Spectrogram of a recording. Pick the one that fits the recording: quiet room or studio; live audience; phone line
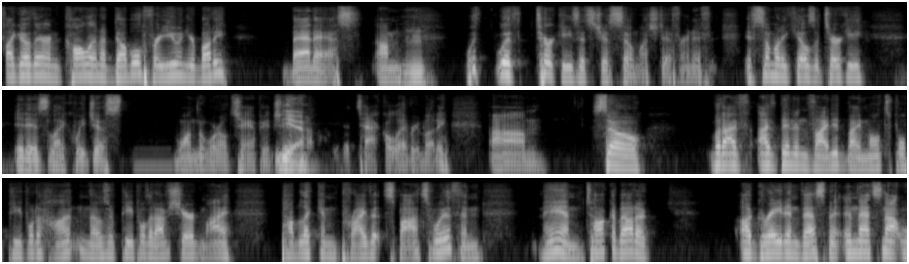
quiet room or studio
